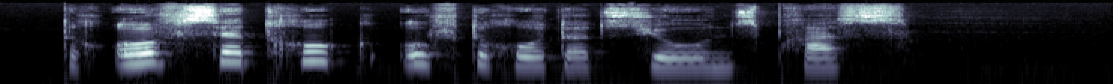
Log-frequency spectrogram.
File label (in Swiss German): "rotationsprass", alsace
